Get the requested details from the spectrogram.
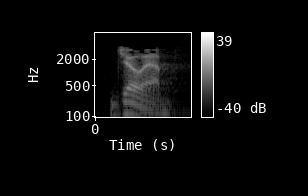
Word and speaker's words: Joab: To the kisses of the enemy, we think of Judas's kiss, or Job's duplicity. Joab, I should pronounce it. Joab, David's captain.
